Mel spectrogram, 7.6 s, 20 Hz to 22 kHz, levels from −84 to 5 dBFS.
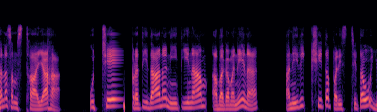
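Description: At 0.96 s the speech jumps ahead. The likely cause is a dropped buffer (overrun) that skipped roughly 40 ms. Smaller skips of about 20 ms, each with the same likely cause, land at 4.52 and 6.32 s.

At 1.49 to 1.54 s and again at 4.09 to 4.13 s, you hear brief smears from short concealed packet loss, where about 20 ms went missing and was patched over.

Between 2.26 and 2.49 s, the sound stretches into a fading buzz for roughly 0.21 s and never falls fully silent. That's likely a long network dropout, with about 220 ms lost.

All of it sits on top of a call path with a cut-off around 8 kHz, which fits Opus.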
